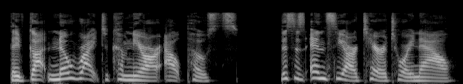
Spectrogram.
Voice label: female adult greeting; FNV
